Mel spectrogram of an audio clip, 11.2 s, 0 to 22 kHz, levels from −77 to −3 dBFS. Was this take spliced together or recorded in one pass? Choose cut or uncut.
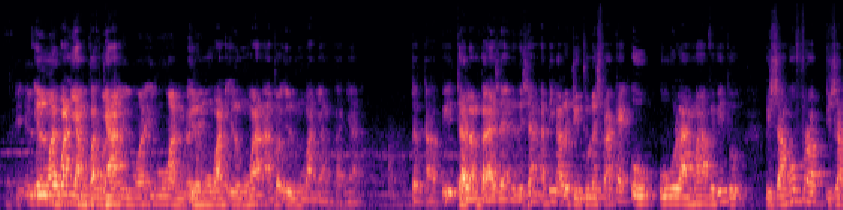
uncut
